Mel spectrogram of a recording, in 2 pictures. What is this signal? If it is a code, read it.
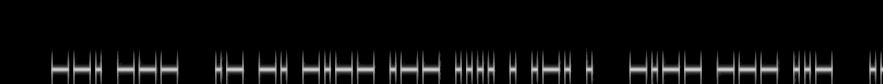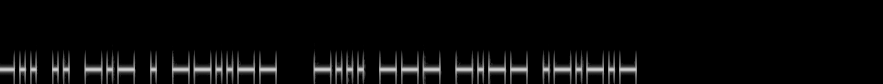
Morse code, heard as a keyed tone, about 22 wpm, 700 Hz. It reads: GO ANYWHERE YOU LIKE, BOY.
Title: Sentences from Top 1400 Words 22wpm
